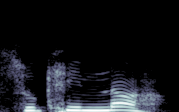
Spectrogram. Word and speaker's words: सुखिनः: तो यहां पर अ के मात्रा है यानी ह पढ़ेंगे। ठीक है? ओम सर्वे भवंतु सुखिनः नः के बाद ह सुखिनः नः नः लास्ट में ह बोलना है।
